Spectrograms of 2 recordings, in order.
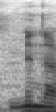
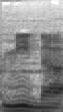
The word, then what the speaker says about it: Midna: Now we get to introduce to everybody's favorite character in Twilight Princess, Midna herself. She's naked. Or Mina. I think it's pronounced Midna.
